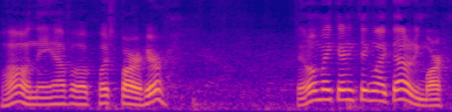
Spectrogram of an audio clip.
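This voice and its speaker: A Canadian man filming a casual tour of buses on display, excited and halting, rattling off model details with restarts. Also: on the high side. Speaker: transit vlogger. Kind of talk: casual touring vlog. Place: bus display in a convention centre, indoors.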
